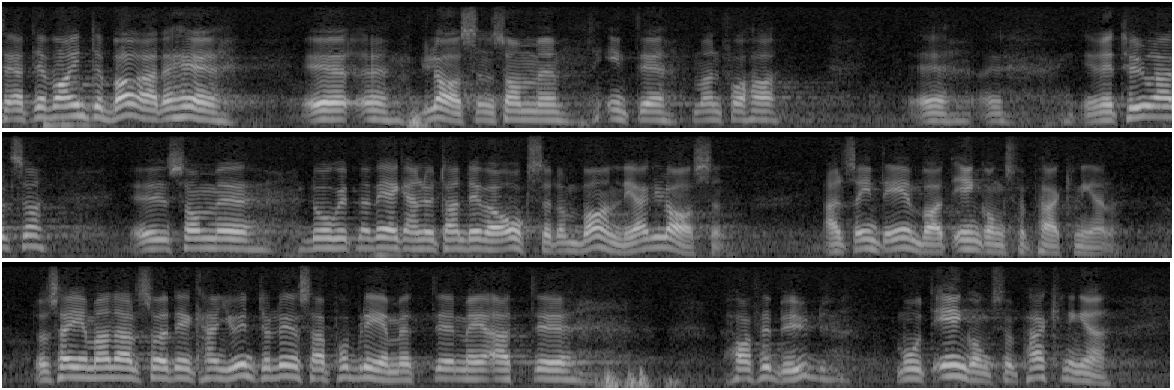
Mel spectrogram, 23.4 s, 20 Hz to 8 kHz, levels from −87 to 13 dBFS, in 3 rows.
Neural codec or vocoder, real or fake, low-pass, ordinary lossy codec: none; real; 7.2 kHz; none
